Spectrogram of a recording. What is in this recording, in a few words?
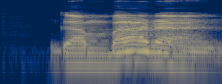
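"gambaran", Malay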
